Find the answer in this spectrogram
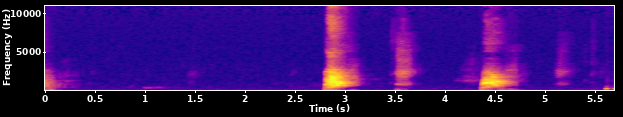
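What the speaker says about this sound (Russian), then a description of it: "Кому нужна лающая собака?" A dog inside a house gives a few short, sharp barks spaced apart, fairly quiet against near silence.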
